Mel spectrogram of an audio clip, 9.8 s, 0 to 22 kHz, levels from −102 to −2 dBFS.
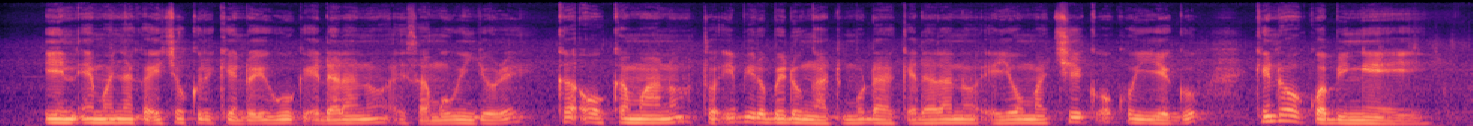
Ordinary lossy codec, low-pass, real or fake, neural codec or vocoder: none; 19.8 kHz; fake; vocoder, 48 kHz, 128 mel bands, Vocos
